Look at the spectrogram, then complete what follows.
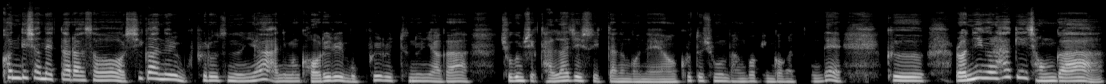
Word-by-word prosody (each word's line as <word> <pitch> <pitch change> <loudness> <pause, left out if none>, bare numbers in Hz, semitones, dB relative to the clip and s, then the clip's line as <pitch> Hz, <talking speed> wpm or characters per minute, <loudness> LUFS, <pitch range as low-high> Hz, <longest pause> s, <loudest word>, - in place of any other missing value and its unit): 컨디션에 295 -5 +3
따라서 195 -6 +1
시간을 245 - +2
목표로 180 +3 -2
두느냐 170 +5 -1
아니면 150 -3 -3
거리를 170 +6 +2
목표로 165 +7 -3
두느냐가 145 -3 -3 0.3
조금씩 170 -1 0
달라질 175 +5 +1
수 165 -2 -4
있다는 130 -1 -4
거네요. 120 0 -3
그것도 175 -1 -6
좋은 160 -1 -4
방법인 135 -1 -6
것 130 0 -5
같은데 145 +7 -6 0.4
그 175 -3 +3 0.3
running을 275 +10 +6
하기 330 0 0
전과 165 - +2
165 Hz, 365 characters per minute, -21 LUFS, 140-195 Hz, 0.4 s, running을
